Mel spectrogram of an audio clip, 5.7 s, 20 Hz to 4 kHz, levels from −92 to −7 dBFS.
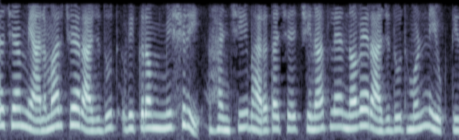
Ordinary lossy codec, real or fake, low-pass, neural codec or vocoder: AAC, 32 kbps; real; 3.6 kHz; none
